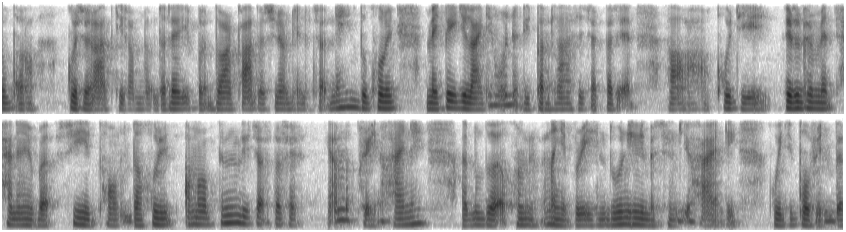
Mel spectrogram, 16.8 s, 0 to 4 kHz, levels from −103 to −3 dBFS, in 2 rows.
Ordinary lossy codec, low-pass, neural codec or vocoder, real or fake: none; 3.6 kHz; autoencoder, 22.05 kHz, a latent of 192 numbers a frame, VITS, trained on one speaker; fake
